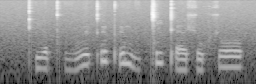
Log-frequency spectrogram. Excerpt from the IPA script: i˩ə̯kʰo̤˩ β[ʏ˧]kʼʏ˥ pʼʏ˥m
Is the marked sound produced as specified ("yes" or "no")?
yes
